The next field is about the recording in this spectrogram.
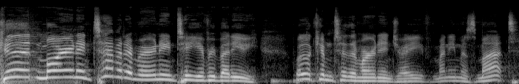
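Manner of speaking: put-on Irish accent, mock brogue. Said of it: "the Irish?".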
